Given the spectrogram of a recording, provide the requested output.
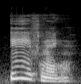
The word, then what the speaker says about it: evening: দুইটা কিন্তু same pronunciation. তো আমরা একটু সাউন্ডটা শুনবো। Evening.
